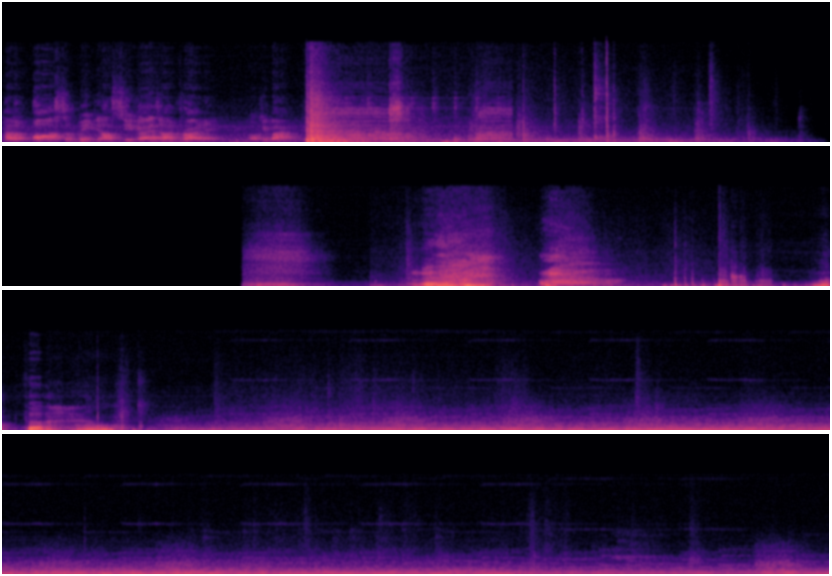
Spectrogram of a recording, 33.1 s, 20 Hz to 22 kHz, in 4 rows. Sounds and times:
Speech: 0:00.0 - 0:03.0, 0:16.4 - 0:17.8
Music: 0:03.2 - 0:05.1, 0:17.1 - 0:33.1.

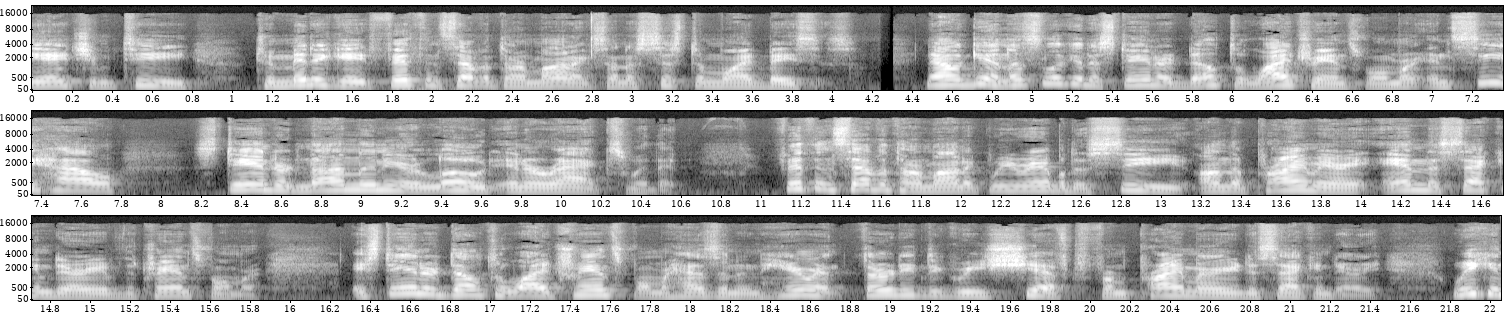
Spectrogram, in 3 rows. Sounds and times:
Speech: 0:00.0 - 0:22.0.

